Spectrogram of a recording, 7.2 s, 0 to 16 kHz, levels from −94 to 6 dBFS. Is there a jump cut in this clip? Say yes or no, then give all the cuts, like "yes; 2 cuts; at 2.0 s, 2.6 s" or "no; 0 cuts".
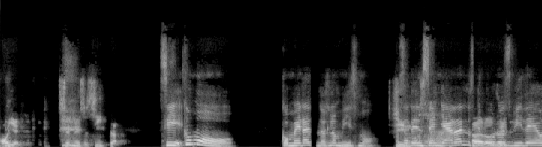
yes; 5 cuts; at 2.4 s, 4.1 s, 5.1 s, 5.5 s, 6.3 s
